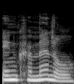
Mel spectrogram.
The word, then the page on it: incremental: American English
